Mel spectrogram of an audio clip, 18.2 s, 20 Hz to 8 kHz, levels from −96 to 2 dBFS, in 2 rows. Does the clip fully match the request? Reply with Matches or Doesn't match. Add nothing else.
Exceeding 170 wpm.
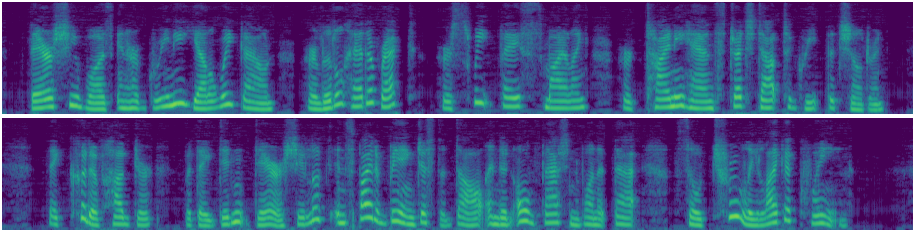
Matches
